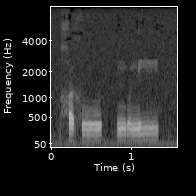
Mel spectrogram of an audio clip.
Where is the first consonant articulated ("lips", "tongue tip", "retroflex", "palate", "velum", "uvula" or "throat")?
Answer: uvula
